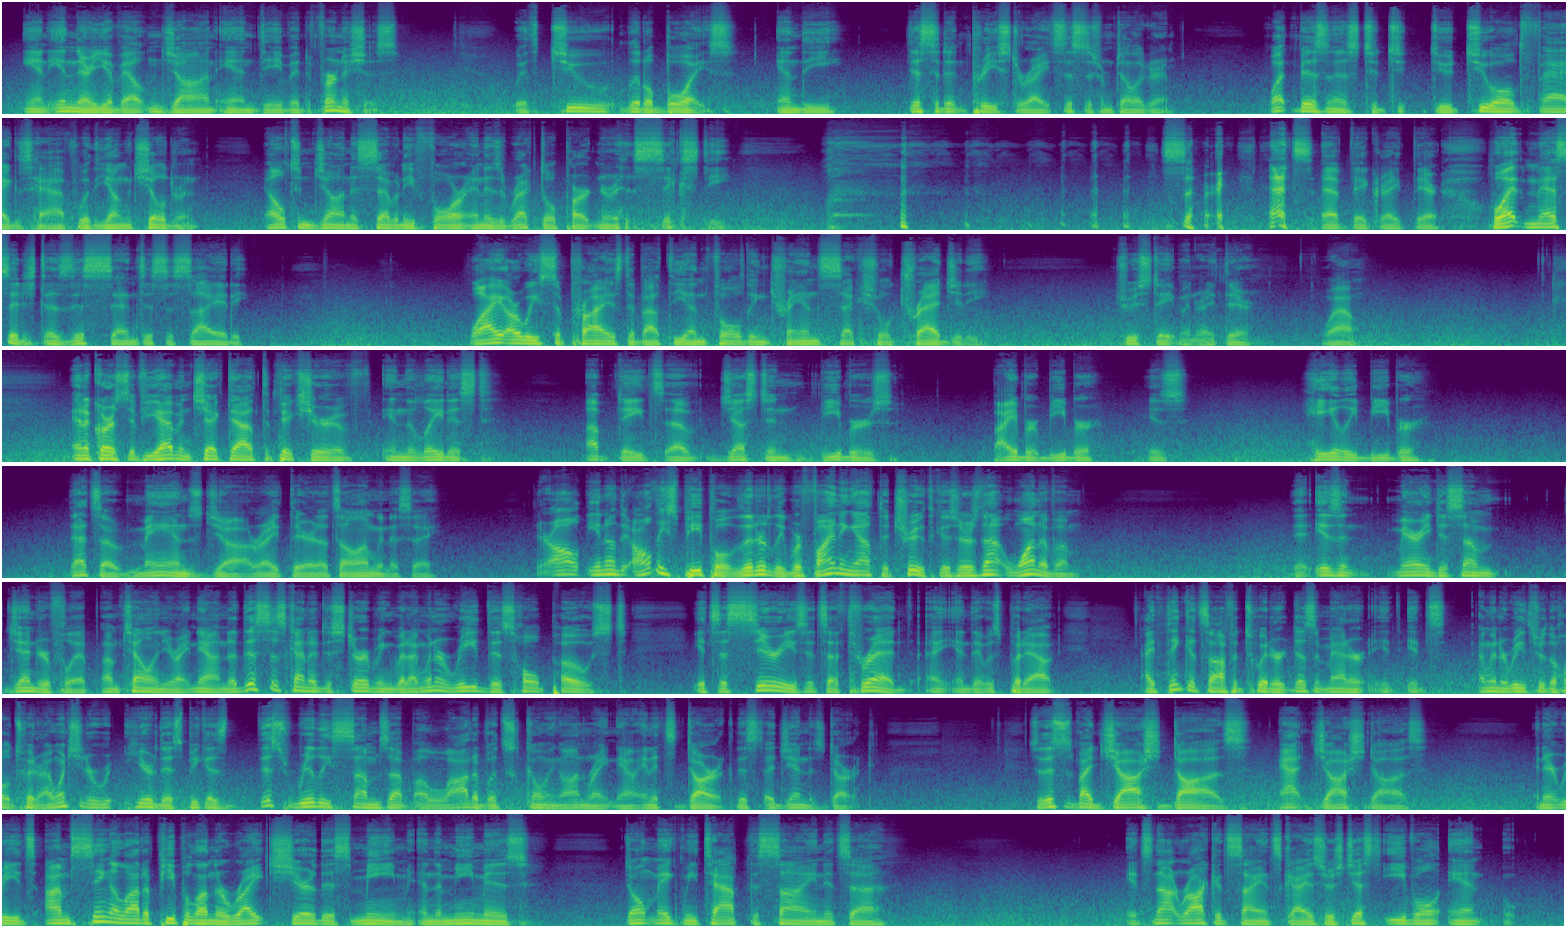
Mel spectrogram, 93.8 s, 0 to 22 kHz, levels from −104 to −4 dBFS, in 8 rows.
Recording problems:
wind noise on the microphone; occasional gusts; 25 dB below the speech

